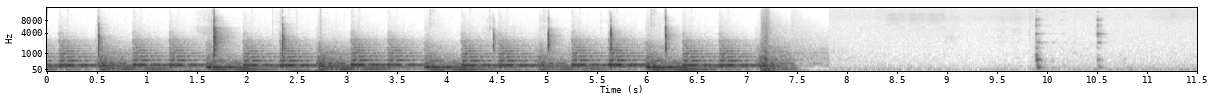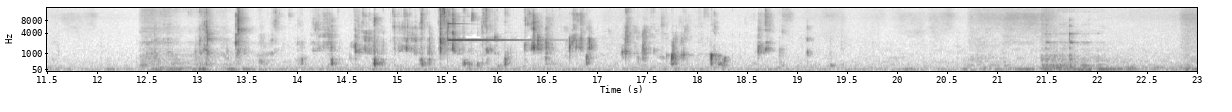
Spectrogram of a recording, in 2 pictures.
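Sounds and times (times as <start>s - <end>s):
dog chewing: 12.5s - 19.5s.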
